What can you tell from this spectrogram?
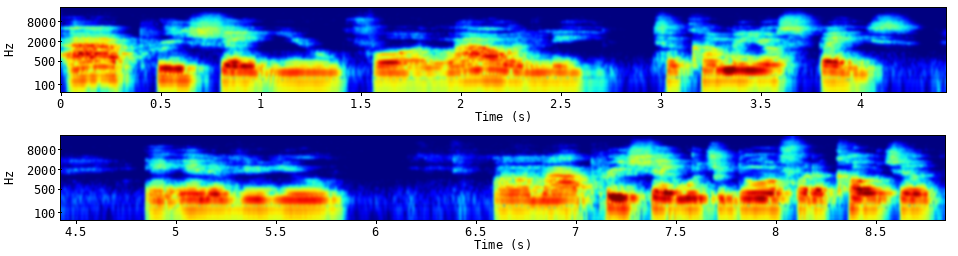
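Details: Adult male speaker; Normal speech.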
